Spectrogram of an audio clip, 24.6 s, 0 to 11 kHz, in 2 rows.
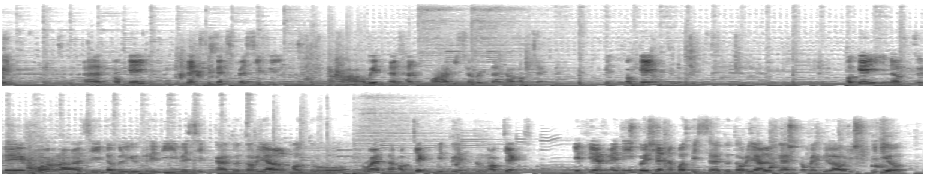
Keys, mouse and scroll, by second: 6.8 click.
